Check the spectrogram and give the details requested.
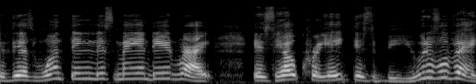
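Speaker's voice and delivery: plain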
